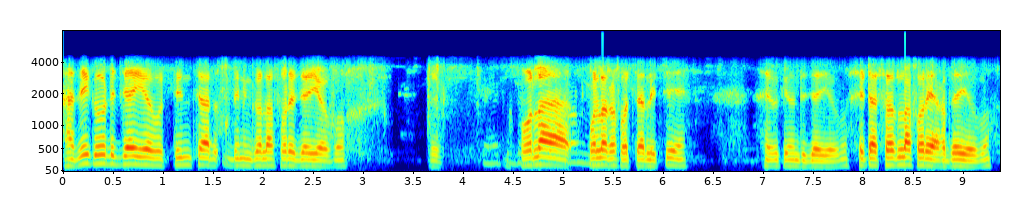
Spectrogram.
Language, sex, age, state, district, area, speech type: Odia, male, 18-30, Odisha, Nabarangpur, urban, conversation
